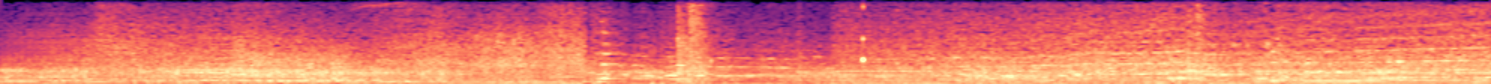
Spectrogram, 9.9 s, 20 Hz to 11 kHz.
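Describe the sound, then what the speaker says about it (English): A GT race car engine in Gran Turismo 7 on the Nürburgring, a steady loud drone holding high revs with harmonic tones that rise and dip through gear changes, continuous for the whole stretch with no talk. "Imagine that GT race car is going to be quite quick on the straight"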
